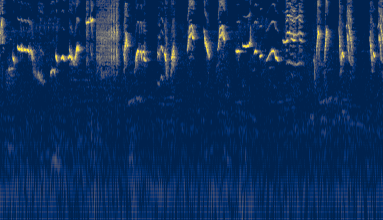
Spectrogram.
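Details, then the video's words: Oriental magpie-robin singing loudly: a rapid string of varied clear whistles, slurred upward and downward notes and short buzzy bursts, phrases following each other almost without pause. "Choè than hót cực khủng"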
